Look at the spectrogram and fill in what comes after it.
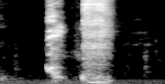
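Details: Sneeze.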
